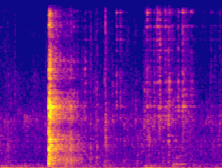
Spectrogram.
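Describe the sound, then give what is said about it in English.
Tomato in extra oil sizzles in a hot pan with one sharp, loud pop early on, followed by a steady crackling hiss over a low background hum, with no one speaking. “Okay, now the tomato will stay like this. It starts to pop out everything.”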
